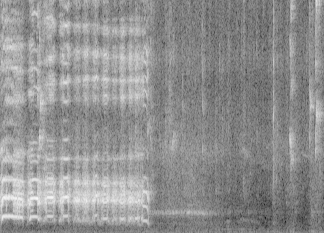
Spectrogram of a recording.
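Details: Kukuak balenggek rooster from Solok, West Sumatra, described as special class; a strong, multi-step crow of roughly eight quick linked notes over three seconds, then a fading low tone and scattered faint clicks.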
